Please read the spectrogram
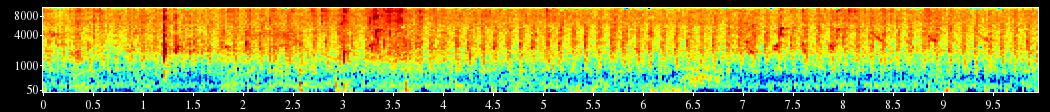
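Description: Faint open-air pond-side ambience with birds calling in the distance, and a few light clicks and taps from a baitcasting rod and reel being handled.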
